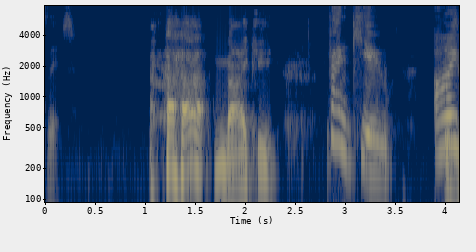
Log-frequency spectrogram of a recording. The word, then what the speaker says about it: Nike: with an N how do you pronounce it Nike thank you I pronounce it Nike and every time I say it my kids go it's Nike it's not Mike I'm gonna tell them yeah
